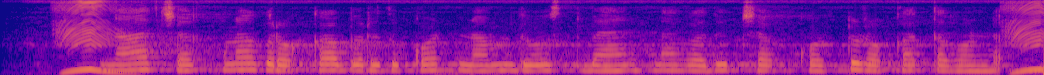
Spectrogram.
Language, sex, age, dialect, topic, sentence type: Kannada, female, 18-24, Northeastern, banking, statement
